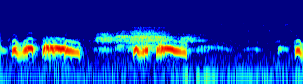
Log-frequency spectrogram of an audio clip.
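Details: Spotted dove decoy calling to provoke rivals, two low coo phrases with stuttering openings and drawn-out falling endings, with a fainter, higher, buzzy sound heard between them.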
